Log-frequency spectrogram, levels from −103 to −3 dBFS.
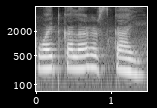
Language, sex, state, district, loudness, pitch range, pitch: Bengali, female, Assam, Hailakandi, -15 LUFS, 230-250 Hz, 245 Hz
